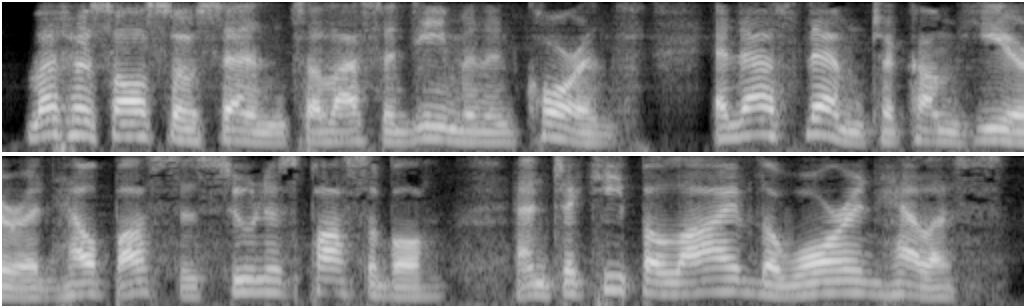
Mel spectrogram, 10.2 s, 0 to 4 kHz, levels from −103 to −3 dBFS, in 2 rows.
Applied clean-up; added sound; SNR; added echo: neural mask model Resemble Enhance denoiser.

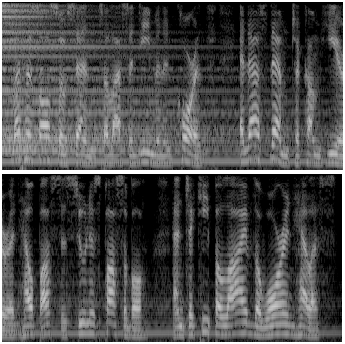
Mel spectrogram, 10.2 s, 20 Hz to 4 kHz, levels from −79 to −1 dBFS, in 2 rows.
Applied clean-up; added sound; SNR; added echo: none; Gong; 8 dB; none.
